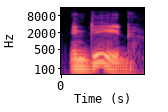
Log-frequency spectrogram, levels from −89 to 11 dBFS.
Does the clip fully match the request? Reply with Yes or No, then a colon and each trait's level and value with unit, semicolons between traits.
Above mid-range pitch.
No: low, 110 Hz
